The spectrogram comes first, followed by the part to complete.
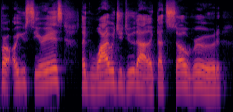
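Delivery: irritated, exasperated, annoyed disbelief. Recalling a friend telling everyone the speaker had COVID: acting out past irritation. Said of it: "I was so irritated".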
